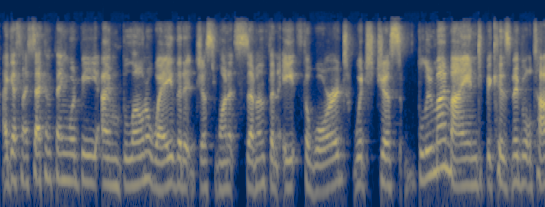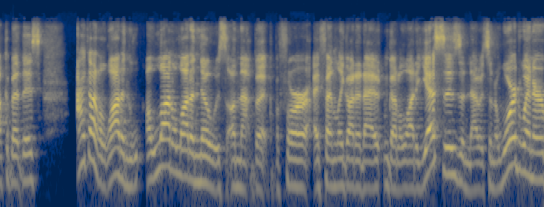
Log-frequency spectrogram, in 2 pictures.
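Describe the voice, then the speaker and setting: A woman's voice: on the low side, a little fast, a bit bright. A woman from Scotland speaking as a guest author in an interview, telling personal stories in an upbeat, effusive, emphatic way. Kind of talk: interview answers, personal storytelling.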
